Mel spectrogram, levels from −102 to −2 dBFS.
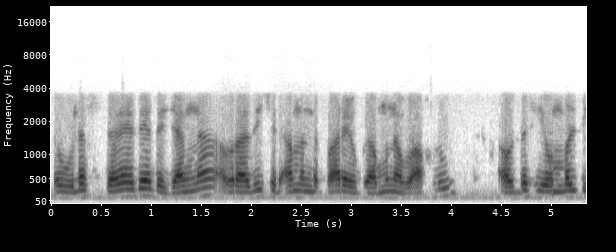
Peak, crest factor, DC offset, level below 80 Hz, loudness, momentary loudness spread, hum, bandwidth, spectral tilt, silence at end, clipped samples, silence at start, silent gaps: -12 dBFS; 16 dB; under 0.1%; -86 dBFS; -28 LUFS; 6 LU; none; 3.7 kHz; -9 dB/octave; 0 s; under 0.1%; 0.05 s; none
